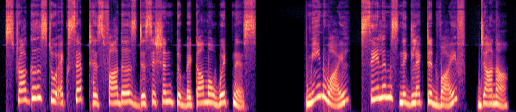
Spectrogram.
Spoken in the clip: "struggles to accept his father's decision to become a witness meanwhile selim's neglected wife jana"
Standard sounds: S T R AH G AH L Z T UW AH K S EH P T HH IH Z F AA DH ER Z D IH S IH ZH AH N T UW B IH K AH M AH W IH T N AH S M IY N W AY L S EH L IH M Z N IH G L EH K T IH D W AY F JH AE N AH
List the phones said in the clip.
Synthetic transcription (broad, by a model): S T R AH G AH L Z T UW AH K S EH P T HH IH Z F AA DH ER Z D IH S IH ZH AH N T UW B IH K AH M AH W IH T N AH S M IY N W AY L S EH L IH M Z N IH G L EH K T IH D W AY F JH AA N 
